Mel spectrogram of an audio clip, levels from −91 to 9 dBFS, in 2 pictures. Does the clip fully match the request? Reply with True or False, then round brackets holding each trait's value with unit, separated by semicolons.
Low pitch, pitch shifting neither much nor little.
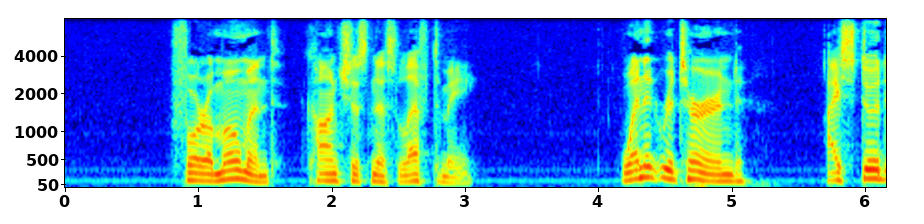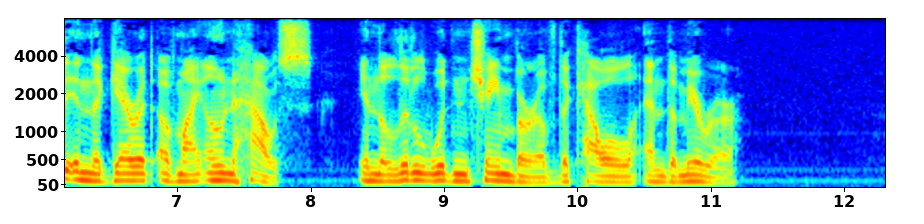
True (120 Hz; 3.5 semitones)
